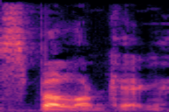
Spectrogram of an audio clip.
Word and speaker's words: spelunking: just like to clarify it's pronounced spon King not spling oh jeez yeah that's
